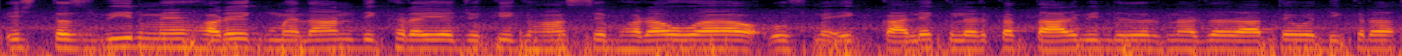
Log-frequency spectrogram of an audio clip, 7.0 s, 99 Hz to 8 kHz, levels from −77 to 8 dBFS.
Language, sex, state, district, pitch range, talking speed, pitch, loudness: Hindi, male, Bihar, Bhagalpur, 170-180 Hz, 250 wpm, 175 Hz, -18 LUFS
